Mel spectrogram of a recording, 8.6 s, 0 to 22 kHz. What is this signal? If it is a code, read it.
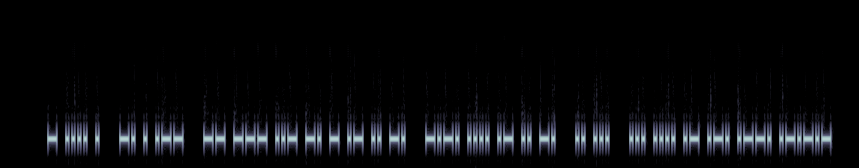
Morse code, heard as a keyed tone, about 40 wpm, 700 Hz. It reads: THE NEW MOUNTAIN CHAIN IS SHARP.
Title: Sentences from Top 1600 Words 40wpm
